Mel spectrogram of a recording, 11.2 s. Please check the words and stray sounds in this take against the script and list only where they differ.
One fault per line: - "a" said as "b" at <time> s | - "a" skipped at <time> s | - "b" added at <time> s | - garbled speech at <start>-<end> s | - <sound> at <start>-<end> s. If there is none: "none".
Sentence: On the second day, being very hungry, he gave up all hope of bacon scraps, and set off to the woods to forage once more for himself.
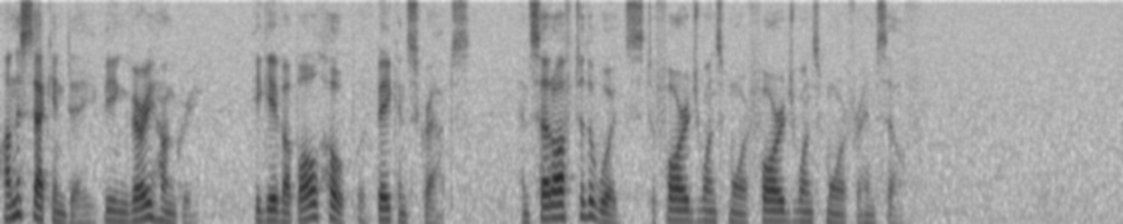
- "forage once more" added at 7.5 s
